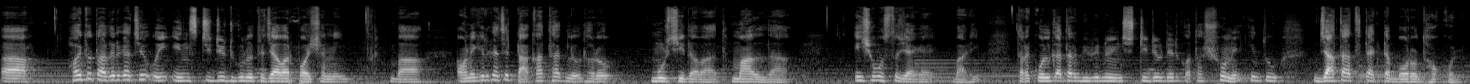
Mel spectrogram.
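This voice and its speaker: A man hosting a podcast interview, asking measured questions with a Bengali accent and affirming his guest often. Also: a little high, a little mellow, soft background music. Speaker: podcast host.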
